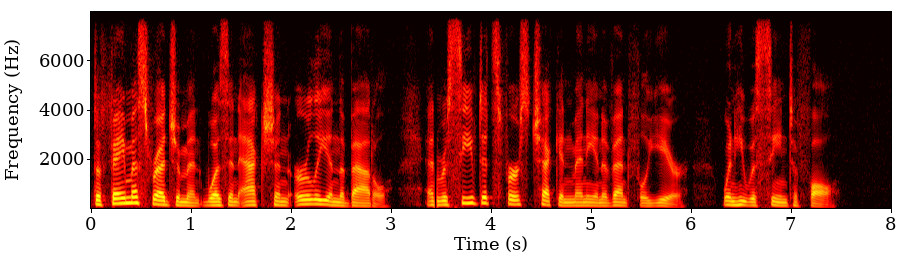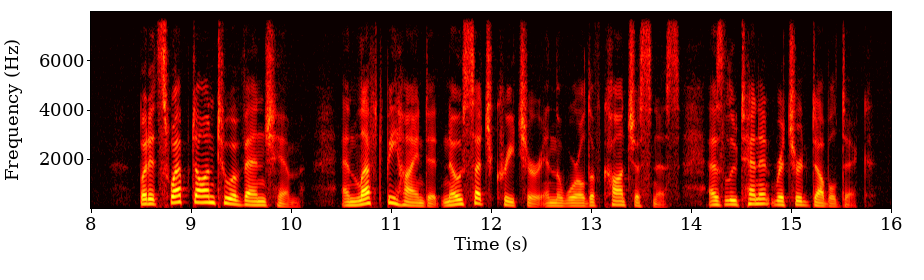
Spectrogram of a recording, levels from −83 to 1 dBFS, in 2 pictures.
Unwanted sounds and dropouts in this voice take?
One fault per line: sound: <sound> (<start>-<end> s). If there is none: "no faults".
sound: dropout (3.4-3.5 s)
